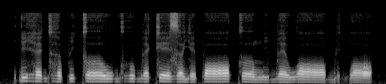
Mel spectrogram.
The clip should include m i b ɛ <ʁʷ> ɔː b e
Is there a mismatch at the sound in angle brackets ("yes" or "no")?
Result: yes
